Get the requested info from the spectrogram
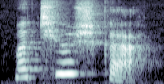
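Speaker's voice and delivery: put-on high, loud delighted little boy; child's cry. A narrator's reading. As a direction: call out to mother in joy. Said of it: "he cried".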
